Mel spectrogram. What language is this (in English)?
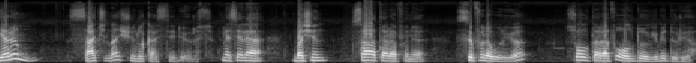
Turkish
